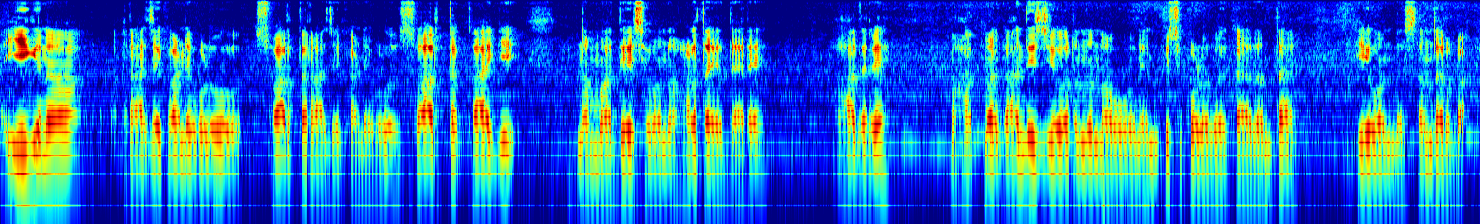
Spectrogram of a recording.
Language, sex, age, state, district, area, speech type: Kannada, male, 45-60, Karnataka, Koppal, rural, spontaneous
